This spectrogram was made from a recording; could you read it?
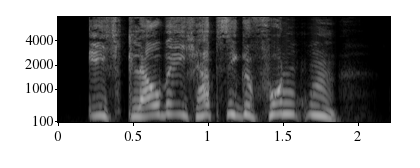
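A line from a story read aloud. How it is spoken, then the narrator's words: Calling out. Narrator (German): ruft Finn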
